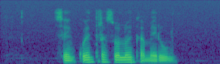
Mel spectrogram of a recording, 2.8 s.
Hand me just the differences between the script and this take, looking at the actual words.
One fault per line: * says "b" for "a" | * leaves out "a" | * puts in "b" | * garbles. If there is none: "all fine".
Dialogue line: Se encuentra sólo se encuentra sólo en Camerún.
* leaves out "se encuentra sólo"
